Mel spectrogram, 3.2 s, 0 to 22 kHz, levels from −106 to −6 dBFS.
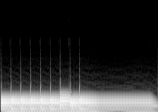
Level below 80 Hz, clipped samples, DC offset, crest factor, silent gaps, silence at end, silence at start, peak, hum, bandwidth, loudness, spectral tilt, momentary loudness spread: -30 dBFS; under 0.1%; under 0.1%; 14 dB; none; 0 s; 0 s; 0 dBFS; none; 1 kHz; -15 LUFS; -19 dB/octave; 11 LU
